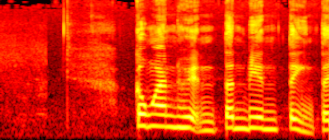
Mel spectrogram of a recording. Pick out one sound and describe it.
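A woman reads out clearly through a microphone.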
